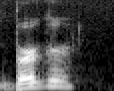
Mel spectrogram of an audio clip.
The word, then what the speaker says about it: Berger: Is it Berger? – Yes, it is. Just like hamburger, just spelt a little differently.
